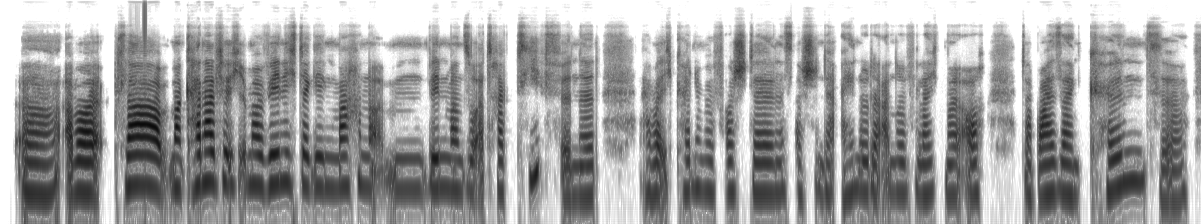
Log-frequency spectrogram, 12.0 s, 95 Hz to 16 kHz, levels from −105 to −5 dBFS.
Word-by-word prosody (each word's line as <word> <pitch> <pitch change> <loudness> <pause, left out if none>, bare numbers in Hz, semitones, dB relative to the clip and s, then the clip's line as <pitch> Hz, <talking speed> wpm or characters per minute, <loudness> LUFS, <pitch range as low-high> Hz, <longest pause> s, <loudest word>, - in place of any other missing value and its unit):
Äh, - - -5
aber 195 +1 +4
klar, 230 -2 +9
man 220 -1 +3
kann 235 +2 +3
natürlich 245 -1 +4
immer 230 -2 -1
wenig 240 +1 +1
dagegen 225 -1 -2
machen, 225 +1 -2
äh - - -3
hm, 210 0 -11
wen 215 0 0
man 210 -1 -3
so 205 -1 -4
attraktiv 210 +9 -4
findet, 180 +1 -6 0.4
aber - - -4
ich - - -8
könnte 210 +1 -9
mir 200 -1 -10
vorstellen, 195 0 -3
dass 195 +1 -8
da 195 - -13
schon 185 +2 -1
der 190 - -6
ein 200 +2 -9
oder 195 -2 -4
andere 195 0 -7
vielleicht 190 +1 -8
mal 185 0 -5
auch 190 +1 -3 0.4
dabei 185 +1 -1
sein 190 -2 -3
könnte. 215 -5 -5
205 Hz, 175 wpm, -22 LUFS, 195-225 Hz, 0.4 s, klar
